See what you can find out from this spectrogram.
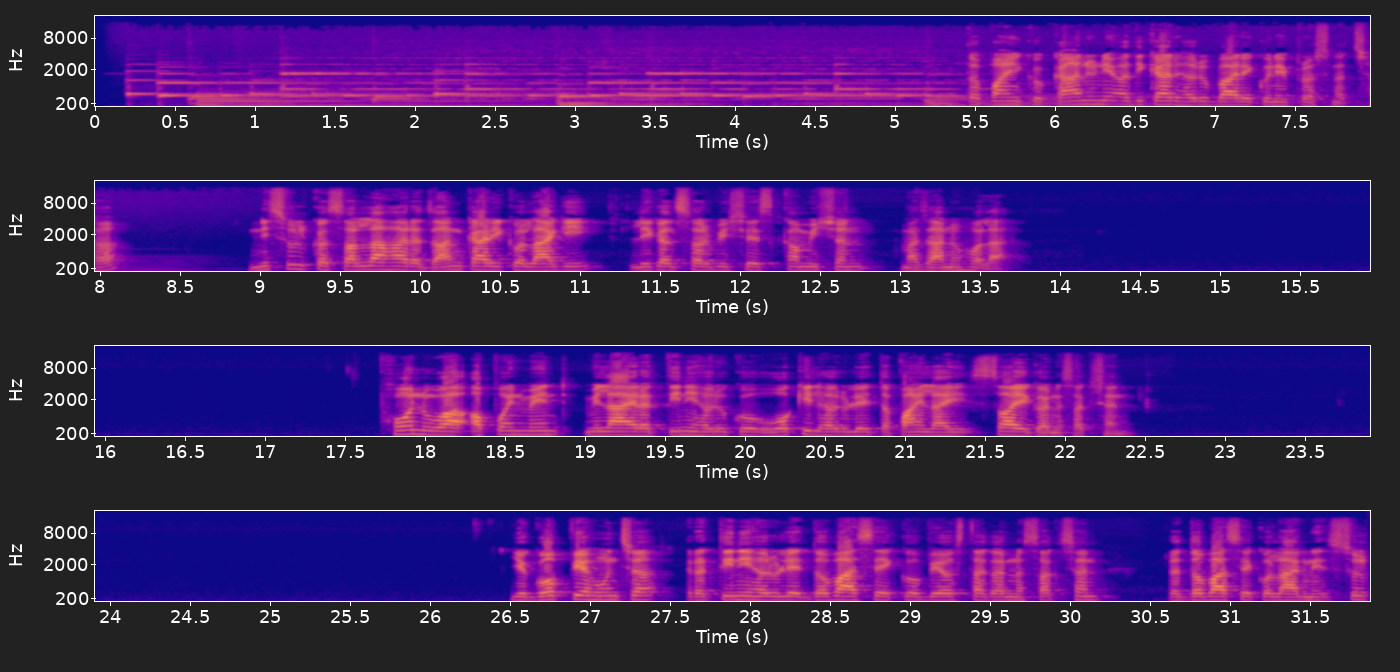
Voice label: Nepali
